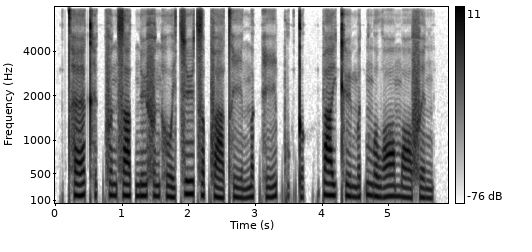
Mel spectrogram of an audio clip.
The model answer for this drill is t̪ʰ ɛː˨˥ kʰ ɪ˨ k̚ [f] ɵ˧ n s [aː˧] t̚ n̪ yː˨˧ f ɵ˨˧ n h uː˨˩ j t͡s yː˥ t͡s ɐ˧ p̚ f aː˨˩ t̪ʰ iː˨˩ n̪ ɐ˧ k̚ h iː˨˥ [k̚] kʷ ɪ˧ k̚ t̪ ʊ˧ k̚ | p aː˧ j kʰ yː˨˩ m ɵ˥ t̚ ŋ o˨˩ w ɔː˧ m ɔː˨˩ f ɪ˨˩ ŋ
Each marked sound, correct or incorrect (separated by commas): correct, correct, incorrect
